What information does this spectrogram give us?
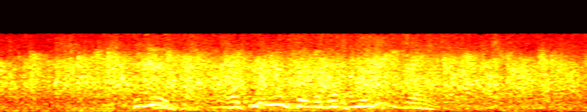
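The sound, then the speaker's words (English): A dense, sustained burst of audience applause fills the whole moment, loud and steady, with a voice or two faintly audible beneath the clapping. “Tumultuous applause there for.”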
